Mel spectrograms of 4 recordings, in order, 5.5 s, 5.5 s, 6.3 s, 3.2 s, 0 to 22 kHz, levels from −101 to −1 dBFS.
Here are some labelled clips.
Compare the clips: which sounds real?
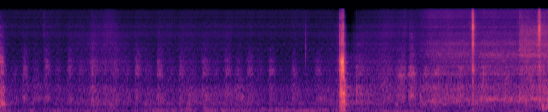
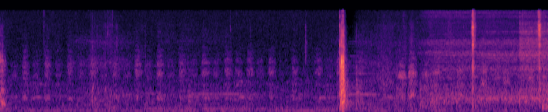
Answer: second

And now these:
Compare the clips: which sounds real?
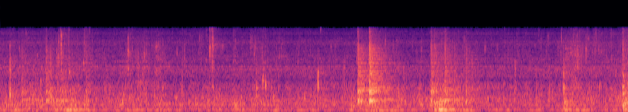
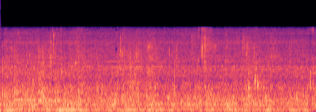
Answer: second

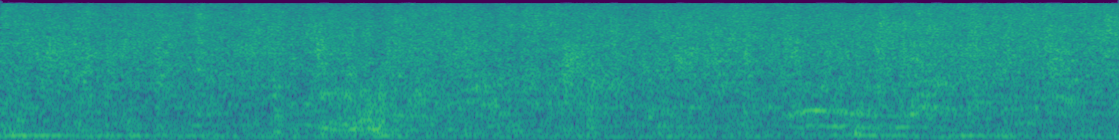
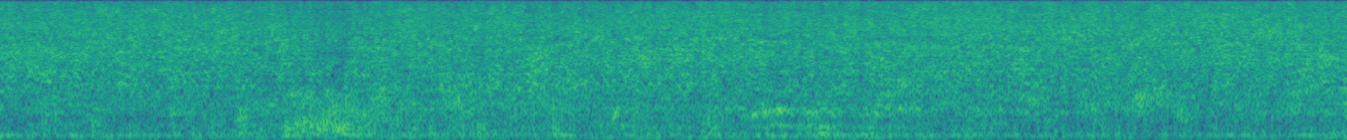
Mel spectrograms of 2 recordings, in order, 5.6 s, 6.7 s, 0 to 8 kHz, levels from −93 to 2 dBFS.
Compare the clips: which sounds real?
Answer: first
